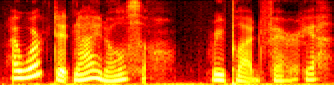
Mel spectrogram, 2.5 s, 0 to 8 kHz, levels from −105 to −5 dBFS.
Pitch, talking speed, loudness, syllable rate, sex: 215 Hz, 170 wpm, -18 LUFS, 6.2 syllables/s, female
